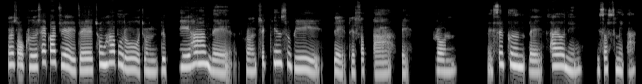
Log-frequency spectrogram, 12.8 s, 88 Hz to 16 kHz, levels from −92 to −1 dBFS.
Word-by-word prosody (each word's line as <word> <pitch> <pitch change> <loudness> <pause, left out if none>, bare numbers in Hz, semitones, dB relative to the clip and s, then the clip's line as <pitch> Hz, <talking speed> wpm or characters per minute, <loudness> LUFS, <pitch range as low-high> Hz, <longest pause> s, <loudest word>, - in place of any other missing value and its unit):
그래서 295 -1 +1
그 255 -1 +2
3 340 +5 +1
가지의 280 - +3
이제 210 +1 +1
총합으로 295 - +2
좀 190 -2 -4
느끼한 260 +8 +2
네 185 -3 -1 0.3
그런 195 -1 -3
치킨 330 +2 -1
수프 285 -6 -3
이 220 -4 +1 0.3
네 185 -3 -1
됐었다. 175 -2 -6
네 175 +1 -6 0.5
그런 195 0 -3 0.6
네 - - -6
슬픈 280 -4 +3
네 190 -1 -1 0.2
사연이 245 -7 +2 0.3
있었습니다. 205 -2 -4
220 Hz, 205 characters per minute, -24 LUFS, 195-280 Hz, 0.6 s, 가지의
